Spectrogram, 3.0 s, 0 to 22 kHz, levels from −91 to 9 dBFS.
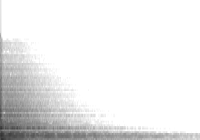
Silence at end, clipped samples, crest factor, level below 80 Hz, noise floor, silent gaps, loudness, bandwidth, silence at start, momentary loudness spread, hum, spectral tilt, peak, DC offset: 1.55 s; under 0.1%; 24 dB; -32 dBFS; -66 dBFS; none; -24 LUFS; 12.5 kHz; 0 s; 26 LU; none; -5.5 dB/octave; 0 dBFS; under 0.1%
